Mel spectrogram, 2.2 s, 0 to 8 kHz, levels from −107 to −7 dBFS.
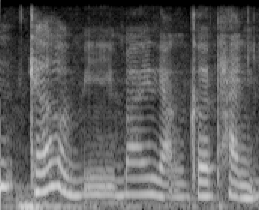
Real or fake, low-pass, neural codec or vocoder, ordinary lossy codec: fake; 7.2 kHz; codec, 16 kHz, 16 kbps, FreqCodec, smaller model; none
